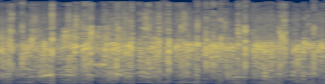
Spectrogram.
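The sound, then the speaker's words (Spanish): Audience applause at a golf tournament awards ceremony: a dense, continuous clatter of many hands that stays even and loud throughout, with no voices on top. “Así que un aplauso para Hugo, que está haciendo.”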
